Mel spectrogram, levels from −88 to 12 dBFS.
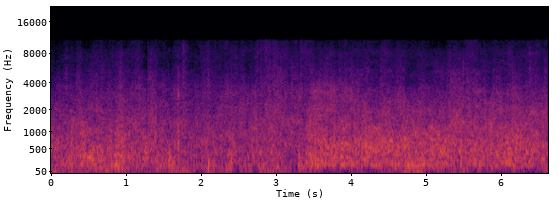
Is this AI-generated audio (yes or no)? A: yes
